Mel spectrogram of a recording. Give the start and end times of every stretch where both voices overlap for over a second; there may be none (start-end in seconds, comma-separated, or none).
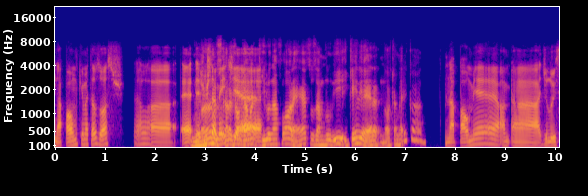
2.7-4.2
